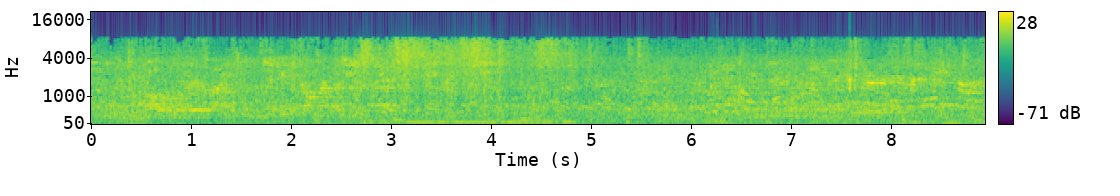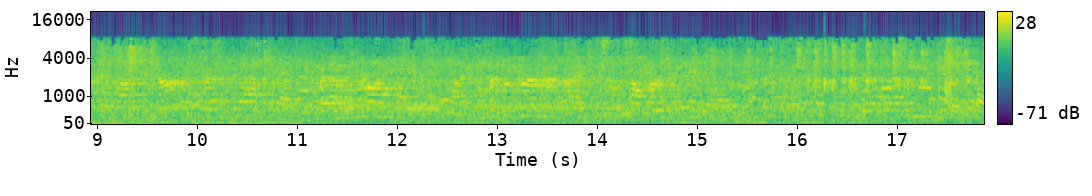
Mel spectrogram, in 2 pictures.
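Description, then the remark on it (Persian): Airport terminal ambience: a steady, loud wash of overlapping crowd chatter and footsteps, with a low engine-like rumble rising now and then beneath it as cars pass and an airplane takes off. “همینجوری نشستم منتظرم که یه هواپیمای چیزی بلند شه بشه اینجا، صدای ترمینال هواپیماییه. ماشین رد رد میشه، ترمینال هواپیما چیه؟”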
